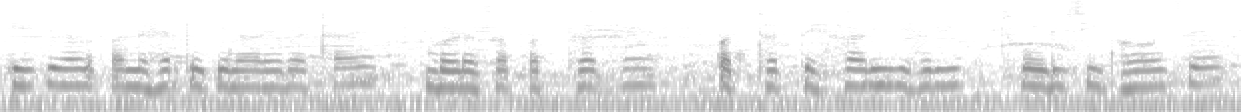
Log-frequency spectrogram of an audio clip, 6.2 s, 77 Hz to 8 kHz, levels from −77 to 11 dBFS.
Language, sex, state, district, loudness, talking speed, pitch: Hindi, female, Uttar Pradesh, Muzaffarnagar, -48 LUFS, 175 wpm, 215 Hz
